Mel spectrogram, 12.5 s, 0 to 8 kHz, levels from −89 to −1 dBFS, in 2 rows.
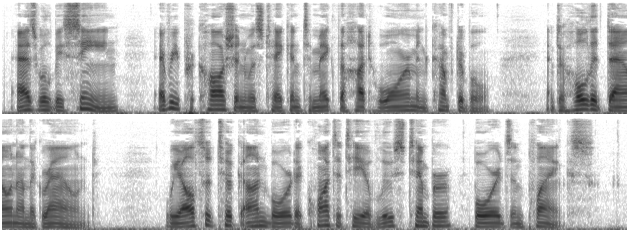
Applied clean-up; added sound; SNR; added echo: none; none; none; none.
